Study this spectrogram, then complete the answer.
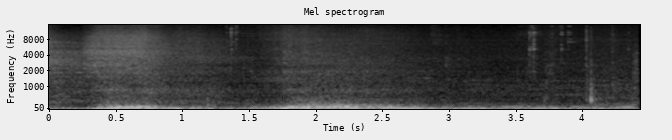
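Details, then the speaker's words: Engine with a newly installed throttle body injection system, first start with the IAC pintle seated and unplugged: it catches, then sags to a shaky idle of about 450–460 rpm that barely holds because the throttle plates are too closed. "throttle plates are too closed. So, we're going to get back to this. My snap-on timing light, as you can see, has a tachometer on it, and you can see it's at 450, 460. I'm surprised it's even idle"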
